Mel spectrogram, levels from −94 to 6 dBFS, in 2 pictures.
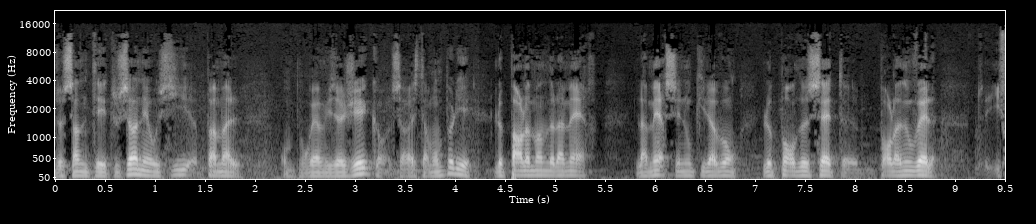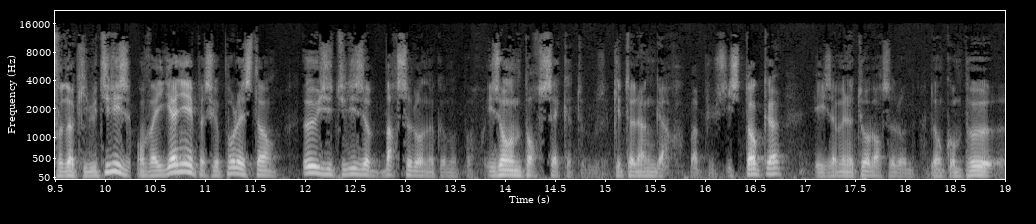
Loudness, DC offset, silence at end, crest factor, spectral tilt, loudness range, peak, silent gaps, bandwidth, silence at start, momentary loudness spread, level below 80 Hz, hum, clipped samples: -21 LUFS; under 0.1%; 0 s; 20 dB; -4.5 dB/octave; 4 LU; 0 dBFS; none; 15.5 kHz; 0 s; 16 LU; -44 dBFS; none; under 0.1%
